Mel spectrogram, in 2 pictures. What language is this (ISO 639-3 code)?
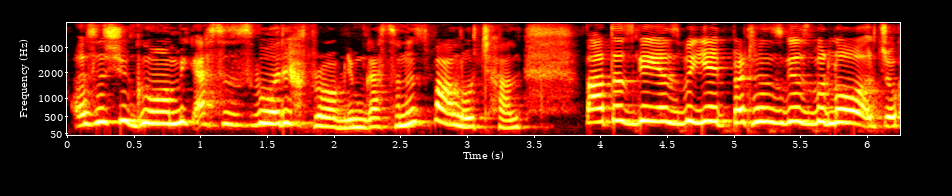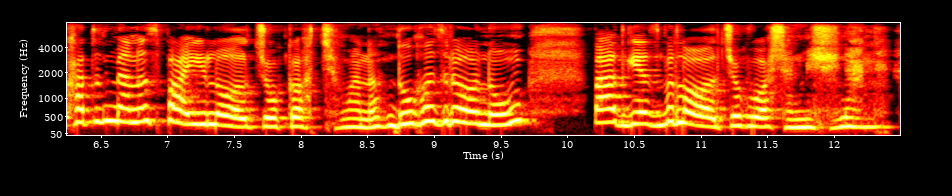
kas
